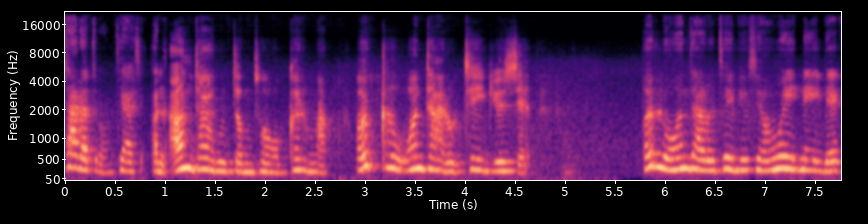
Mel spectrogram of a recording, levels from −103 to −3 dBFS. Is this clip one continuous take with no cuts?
yes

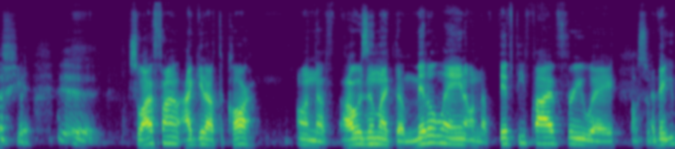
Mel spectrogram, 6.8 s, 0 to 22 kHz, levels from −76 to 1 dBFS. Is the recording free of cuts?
yes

